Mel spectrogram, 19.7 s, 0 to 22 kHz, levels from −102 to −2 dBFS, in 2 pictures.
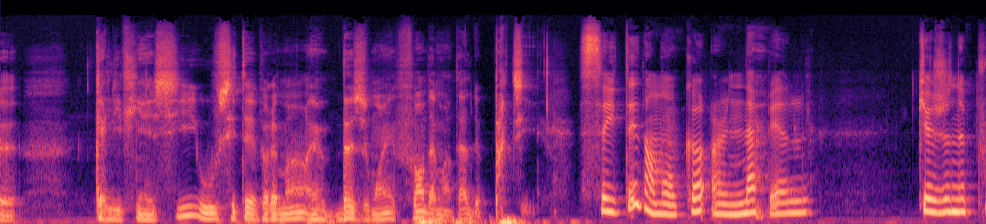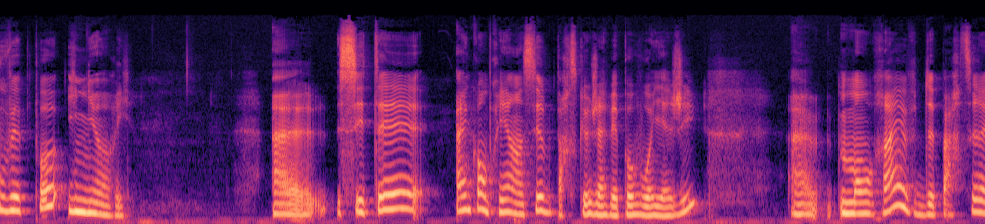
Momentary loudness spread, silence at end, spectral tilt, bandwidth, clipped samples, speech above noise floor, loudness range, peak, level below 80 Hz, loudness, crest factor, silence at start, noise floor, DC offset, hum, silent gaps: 10 LU; 0 s; -5 dB/octave; 15 kHz; under 0.1%; 35 dB; 3 LU; -6 dBFS; -34 dBFS; -19 LUFS; 14 dB; 0 s; -54 dBFS; under 0.1%; none; none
